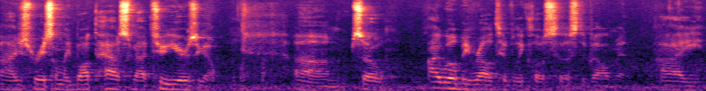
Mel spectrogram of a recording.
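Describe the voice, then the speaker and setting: A man speaking at public comment in a council meeting, calm, measured and polite. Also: mid-range voice, noisy background.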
